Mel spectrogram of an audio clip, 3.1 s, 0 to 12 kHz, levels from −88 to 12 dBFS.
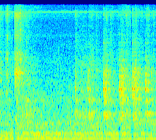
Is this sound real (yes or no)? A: yes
